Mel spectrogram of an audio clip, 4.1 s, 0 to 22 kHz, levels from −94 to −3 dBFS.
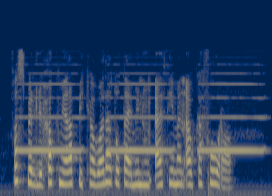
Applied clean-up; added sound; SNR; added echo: none; Wind instrument, woodwind instrument; 7 dB; none.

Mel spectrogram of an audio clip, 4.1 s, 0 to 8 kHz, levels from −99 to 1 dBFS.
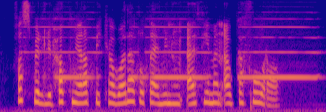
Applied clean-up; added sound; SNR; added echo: neural diffusion model UNIVERSE++.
